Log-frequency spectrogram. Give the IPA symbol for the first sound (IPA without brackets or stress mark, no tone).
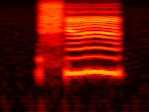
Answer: s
